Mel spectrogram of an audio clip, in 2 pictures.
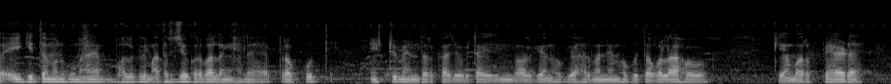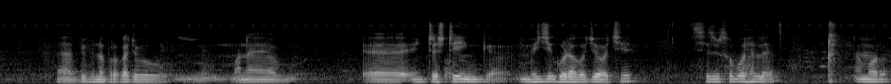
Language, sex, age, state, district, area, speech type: Odia, male, 30-45, Odisha, Balangir, urban, spontaneous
